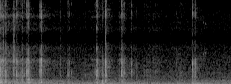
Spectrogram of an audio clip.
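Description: A few faint plastic clicks and taps as the battery pack is pushed and seated into the battery bay of an Acer Aspire One netbook.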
